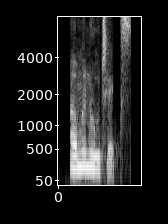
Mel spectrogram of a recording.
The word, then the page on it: hermeneutics: Indian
